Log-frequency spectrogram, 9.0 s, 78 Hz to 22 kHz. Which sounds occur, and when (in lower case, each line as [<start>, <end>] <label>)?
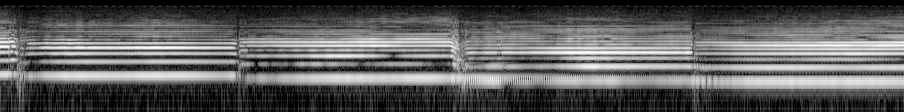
[0.01, 9.04] music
